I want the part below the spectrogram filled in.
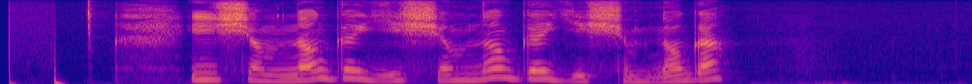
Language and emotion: Russian, positive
